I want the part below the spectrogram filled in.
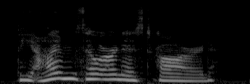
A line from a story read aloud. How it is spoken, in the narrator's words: Dean sighs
